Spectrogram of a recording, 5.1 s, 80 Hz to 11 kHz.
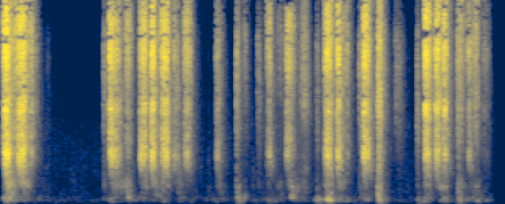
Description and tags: Pencil Writing 1 3
Table, Pen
